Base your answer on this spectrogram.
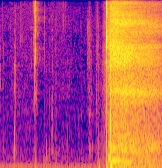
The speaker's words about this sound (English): So let's see what they had to say. After I sip my Patriots mug here.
